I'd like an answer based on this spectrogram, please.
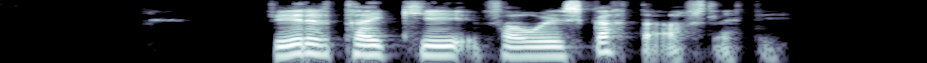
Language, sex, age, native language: Icelandic, male, 40-49, Icelandic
